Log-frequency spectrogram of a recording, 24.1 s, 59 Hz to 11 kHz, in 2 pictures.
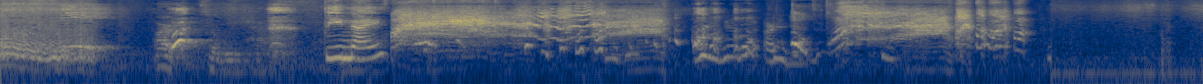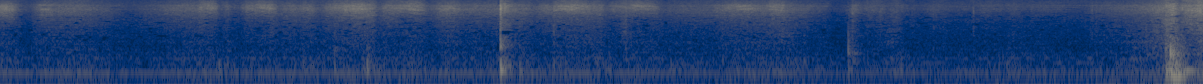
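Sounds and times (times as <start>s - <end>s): soft rubbing or rustling: 10.5s - 24.0s.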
